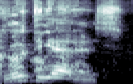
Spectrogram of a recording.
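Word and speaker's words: Guterres: G uh how do I say his name properly without making it get Gutierrez. G I can't say that. Say good ezi.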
